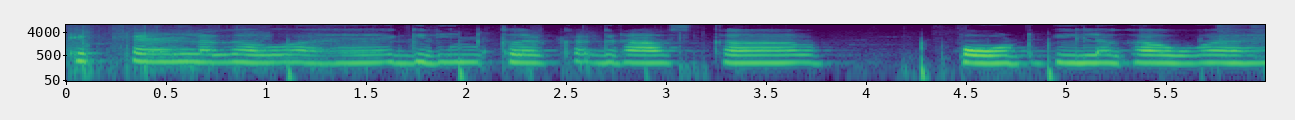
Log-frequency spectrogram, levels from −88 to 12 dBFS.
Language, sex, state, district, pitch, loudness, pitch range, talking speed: Hindi, female, Punjab, Pathankot, 255 Hz, -18 LUFS, 250-260 Hz, 160 wpm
